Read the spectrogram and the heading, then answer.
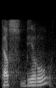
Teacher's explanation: وعندنا برضو تصبروا، تخليصات برضو، التاء مرققه ثم الصاد مفخمه، وبعد كده الراء مفخمه بعد الباء المرققه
